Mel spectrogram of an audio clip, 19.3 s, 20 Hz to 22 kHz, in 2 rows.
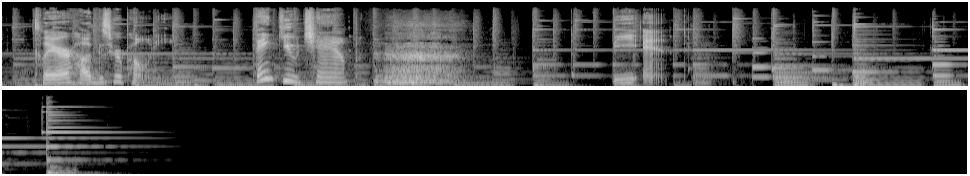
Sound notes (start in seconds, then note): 3.8 Champ whinnies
